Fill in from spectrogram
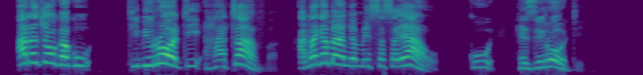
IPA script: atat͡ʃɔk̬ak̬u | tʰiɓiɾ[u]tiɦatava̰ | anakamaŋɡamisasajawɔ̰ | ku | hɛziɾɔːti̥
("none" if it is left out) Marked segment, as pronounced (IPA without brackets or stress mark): ɔ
